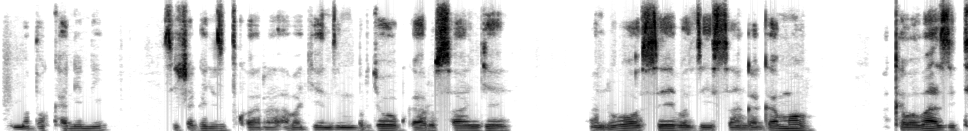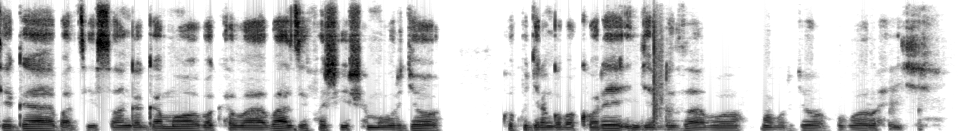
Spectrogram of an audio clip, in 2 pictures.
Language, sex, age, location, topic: Kinyarwanda, male, 50+, Musanze, government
